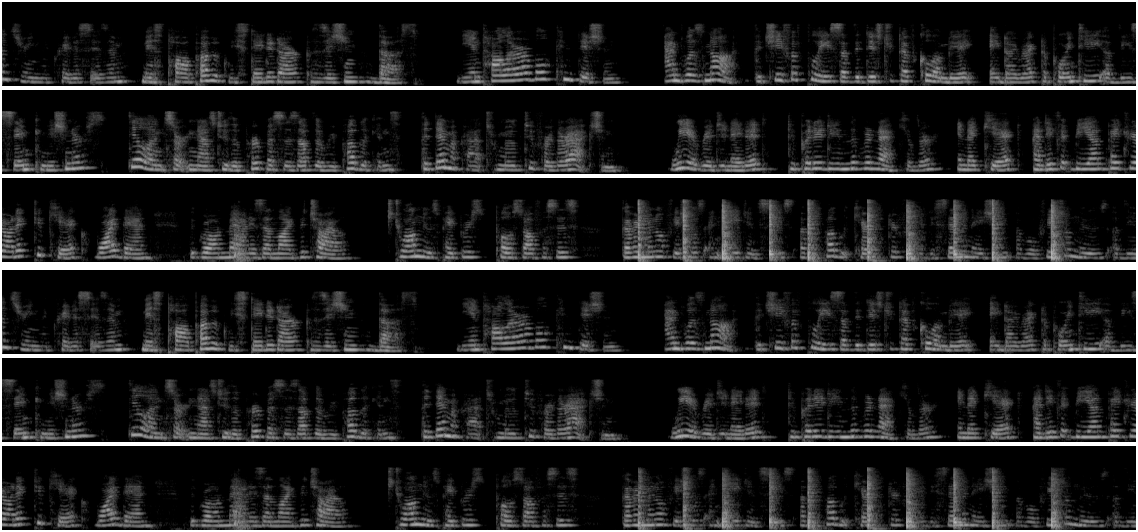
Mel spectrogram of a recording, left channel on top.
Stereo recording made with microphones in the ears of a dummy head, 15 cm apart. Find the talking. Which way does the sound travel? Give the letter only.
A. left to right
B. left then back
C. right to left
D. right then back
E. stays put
C.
